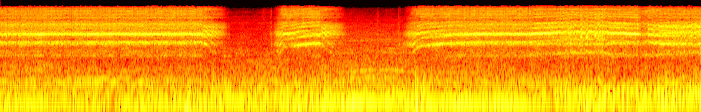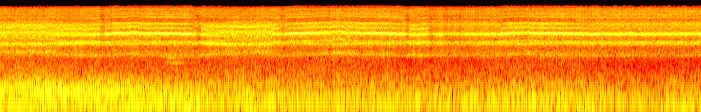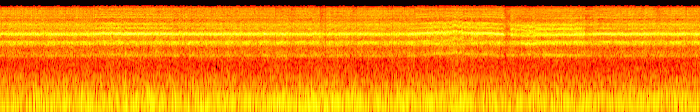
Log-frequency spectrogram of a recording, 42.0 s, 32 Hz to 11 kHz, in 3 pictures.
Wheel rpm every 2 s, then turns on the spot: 160, 160, 40, 50, 110, 160, 160, 160, 160, 160, 160, 160, 160, 160, 160, 160, 160, 160, 160, 160, 160.
none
